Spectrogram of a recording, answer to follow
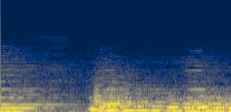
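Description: Tuba playing a low melodic line with bowed strings alongside. The first note dies away, and a new phrase enters sharply just before one second in.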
